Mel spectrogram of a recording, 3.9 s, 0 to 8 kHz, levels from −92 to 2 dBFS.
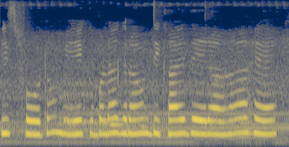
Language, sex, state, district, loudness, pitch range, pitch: Hindi, female, Uttar Pradesh, Shamli, -13 LUFS, 275-290 Hz, 280 Hz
